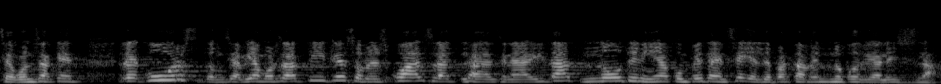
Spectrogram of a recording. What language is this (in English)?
Catalan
